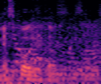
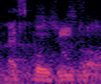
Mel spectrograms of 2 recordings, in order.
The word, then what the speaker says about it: Esposito: That's how you pronounce my name, Esposito. But everyone in America says Esposito. Yeah, that's what I would say. Yeah, we break it down. It's okay, though. Do you like Esposito or Esposito? I like Esposito, because that's really the way it's pronounced.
